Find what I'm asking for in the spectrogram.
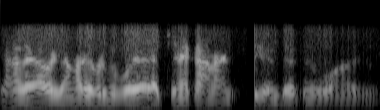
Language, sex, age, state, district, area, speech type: Malayalam, male, 60+, Kerala, Pathanamthitta, rural, conversation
